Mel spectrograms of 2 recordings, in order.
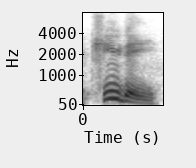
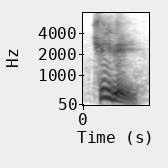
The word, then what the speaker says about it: Qidi: you just joined us this is how we pronounce it again the QD did we call it the QD I made a note of it Chidi it's the Chidi it's the Chidi x max 3.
